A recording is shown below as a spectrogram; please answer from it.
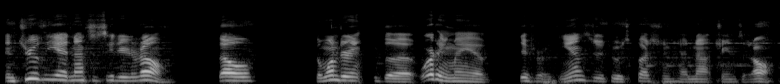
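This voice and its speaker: Bright-voiced man reading a visual novel. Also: on the high side, expressive, normal speed, rough recording. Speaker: gaming channel host. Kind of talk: reading a visual novel aloud with casual comments.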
